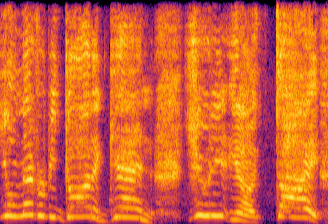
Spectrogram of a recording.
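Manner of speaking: loud yell. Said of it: "break into yelling".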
